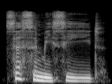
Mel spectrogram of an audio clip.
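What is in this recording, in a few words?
"sesame seed", British English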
